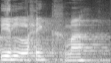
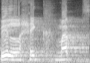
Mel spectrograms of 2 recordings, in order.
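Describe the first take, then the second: First: The word ends in a breathy -ah. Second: The word ends in a clipped -at. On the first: The speaker calls it right. "ketika wakaf dibaca bil hikmah" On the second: The speaker calls it wrong. "Atau ini bil hikmat, enggak"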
